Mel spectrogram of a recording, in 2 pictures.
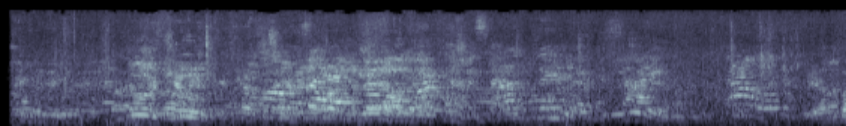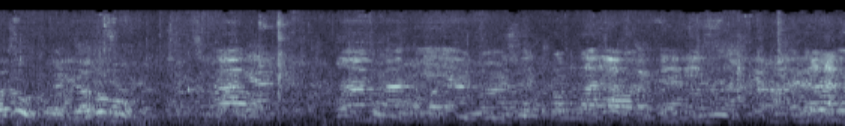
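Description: A group of young men shout and chant together outdoors.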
